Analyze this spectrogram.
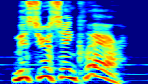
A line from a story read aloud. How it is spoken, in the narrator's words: I called out, whirling on my heel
